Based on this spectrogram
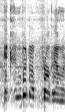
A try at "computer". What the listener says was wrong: Say computer, a computer programmer, not computer, but computer. Stress on the second syllable.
